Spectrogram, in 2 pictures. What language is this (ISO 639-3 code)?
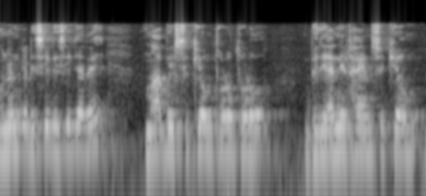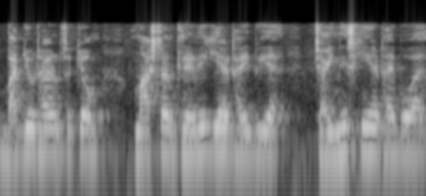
snd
